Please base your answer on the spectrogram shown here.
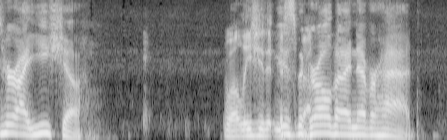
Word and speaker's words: Aesha: Aesha, like geisha without the G. Aesha is here.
